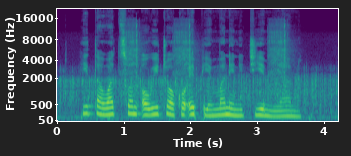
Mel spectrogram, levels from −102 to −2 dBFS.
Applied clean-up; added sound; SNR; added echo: none; Boiling + Engine / Drill; 16 dB; none.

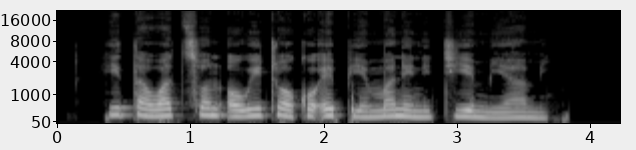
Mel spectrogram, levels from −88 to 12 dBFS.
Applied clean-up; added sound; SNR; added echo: none; none; none; none.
